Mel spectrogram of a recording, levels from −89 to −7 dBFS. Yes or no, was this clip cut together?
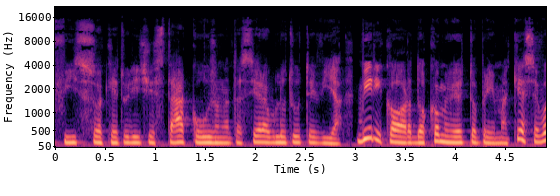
yes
